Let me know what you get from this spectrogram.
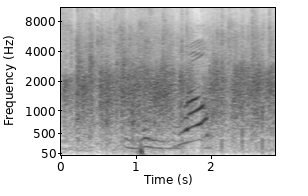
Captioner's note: audience applauding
